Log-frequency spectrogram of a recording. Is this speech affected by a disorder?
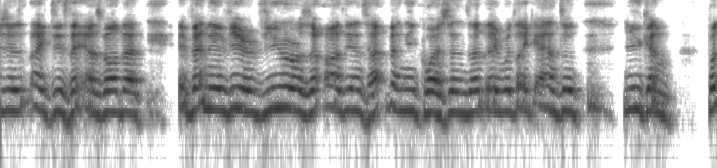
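Yes: brain injury.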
